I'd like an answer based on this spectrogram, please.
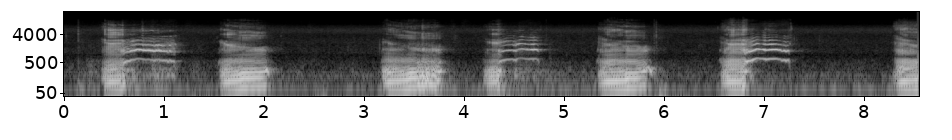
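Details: Lonely cries from Uni, a female pet micro pig born in 2020, when no one is close by: loud, regular squealing calls roughly every second, each a bright harmonic wail with a clear tonal whine running through it.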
